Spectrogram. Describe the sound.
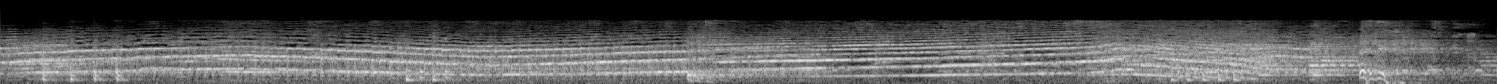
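A police siren wails loudly and continuously, its pitch sweeping up and down in long, repeated rises and falls with a few brief breaks.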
